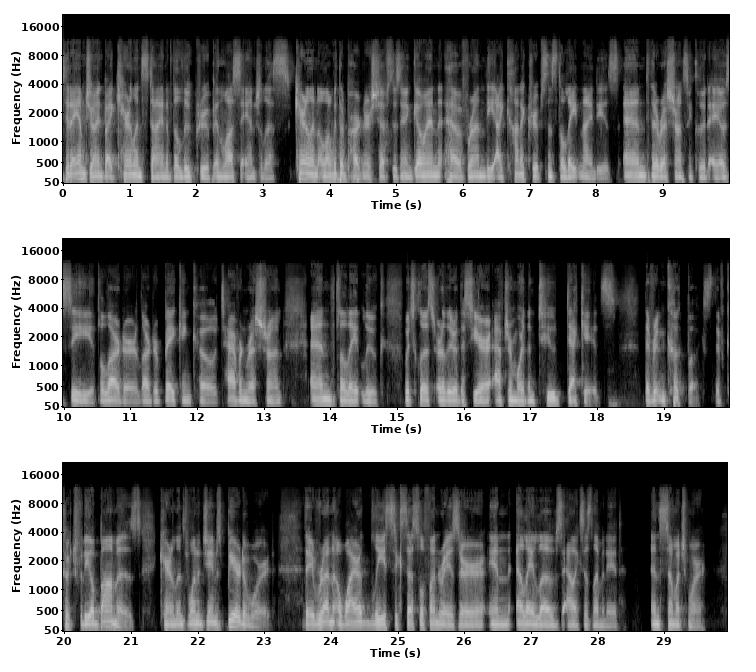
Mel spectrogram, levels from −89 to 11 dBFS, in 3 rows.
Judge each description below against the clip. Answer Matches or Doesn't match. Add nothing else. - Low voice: Matches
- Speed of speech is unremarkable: Matches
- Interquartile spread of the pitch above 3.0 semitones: Matches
